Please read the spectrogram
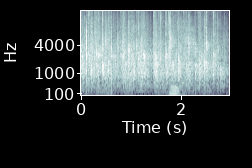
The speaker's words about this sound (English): So, hey, we should clap because it was great.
